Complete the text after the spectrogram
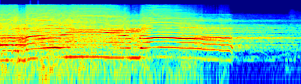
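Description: A man chants in a long, held melody through a loudspeaker, then stops, leaving a long echo that slowly fades.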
